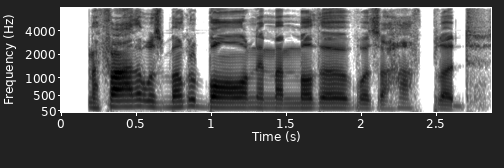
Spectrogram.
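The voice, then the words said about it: Put-on Middlesbrough (Boro) English accent. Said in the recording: “a lot closer to Yorkshire ... this is going to be a lot more like a Boro accent”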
